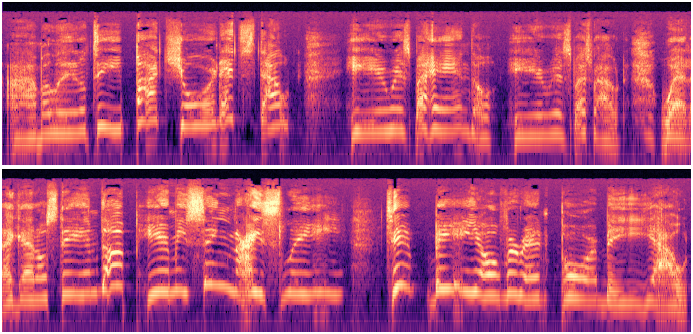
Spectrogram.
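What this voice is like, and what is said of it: Yelling a sung nursery rhyme. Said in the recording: “Why are you yelling?... You're supposed to sing it nicely.”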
